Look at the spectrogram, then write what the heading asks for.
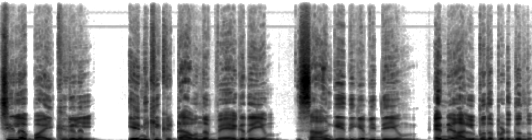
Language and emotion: Malayalam, surprised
